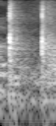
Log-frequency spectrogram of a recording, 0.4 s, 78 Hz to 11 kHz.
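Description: Two knocks on the polymer body of an airsoft G3 rifle give short, dense taps with a bright click and little ring. The body does not sound hollow, which shows it is made of solid, thick polymer, since thin polymer would sound ringing.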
